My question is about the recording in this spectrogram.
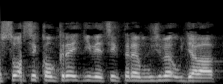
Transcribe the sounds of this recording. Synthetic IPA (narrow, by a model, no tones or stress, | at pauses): so̞wasɪko̞ŋkɾɛːt̪ɲiːvjɛt͡sɪk̚t̪ɛɾɛːmuːʒɛmɛuɟɛlat̪̚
